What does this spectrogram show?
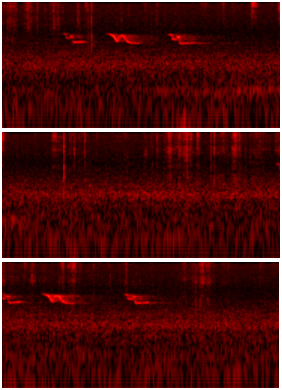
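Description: Near-silent room with a faint bird call: three short chirps sliding down in pitch, heard twice about six seconds apart. Scattered faint clicks come from small paper being handled and folded, with one sharper tick near the middle.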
